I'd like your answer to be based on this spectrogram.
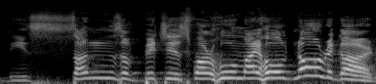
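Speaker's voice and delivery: slow, loud, grandly formal curse; English-teacher dad swearing. Acted. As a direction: declaim the insult in measured indignation. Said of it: "his swearing was like".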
